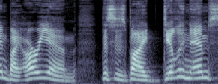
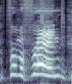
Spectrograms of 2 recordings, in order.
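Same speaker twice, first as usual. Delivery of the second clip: loud, high, laughing protest; laughing shout; 8 semitones higher, 12 dB louder than usual. Real, not acted. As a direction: yell it defensively while laughing.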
